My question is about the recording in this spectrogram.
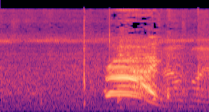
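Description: A person's loud shout or call, one drawn-out cry that falls in pitch, about a second in, just after a short, sharp click.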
